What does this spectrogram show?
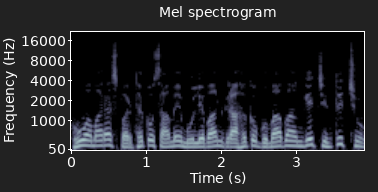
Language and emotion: Gujarati, fearful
